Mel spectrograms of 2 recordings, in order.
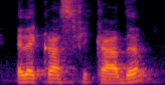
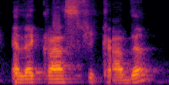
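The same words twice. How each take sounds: The two takes are said the same way.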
